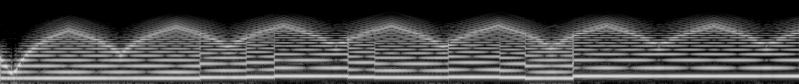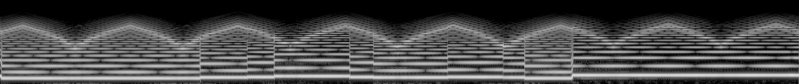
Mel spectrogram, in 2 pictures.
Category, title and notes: Music > Solo instrument
120 C SX1000 Loop 01
Synth Pad Loop made using Jen Synthetone SX1000 analog synth
Analogue, Rare, Music, Loop, Synth, Vintage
